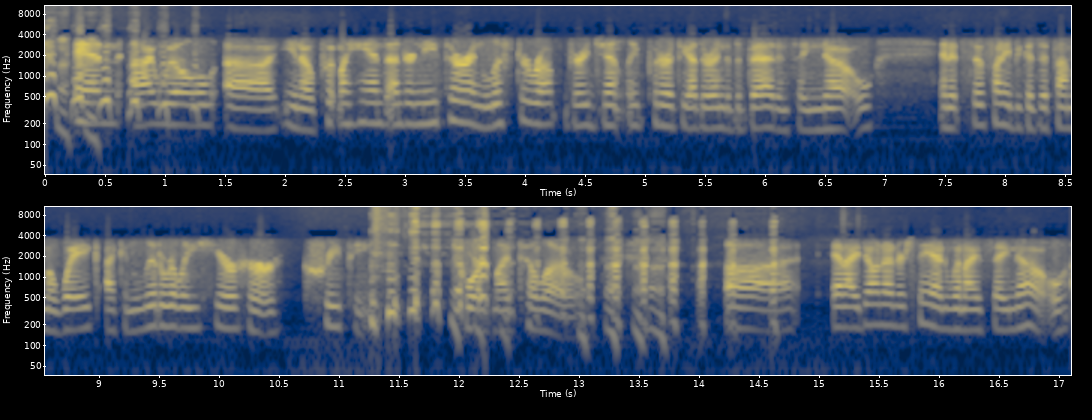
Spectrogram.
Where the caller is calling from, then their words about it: Gordonsville, Virginia, United States; Gordonsville, Virginia.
